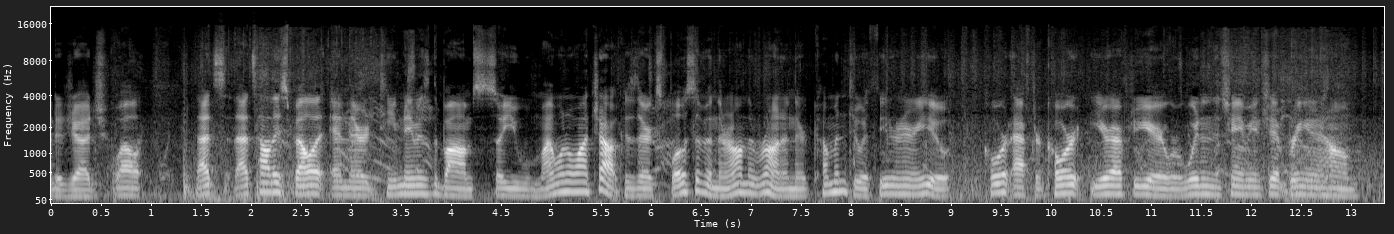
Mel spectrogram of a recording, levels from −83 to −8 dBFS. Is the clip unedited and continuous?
no; 1 cut; at 5.8 s

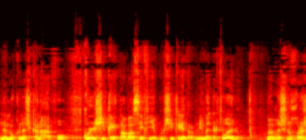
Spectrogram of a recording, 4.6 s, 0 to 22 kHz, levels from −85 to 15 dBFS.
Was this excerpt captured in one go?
no; 1 cut; at 1.1 s

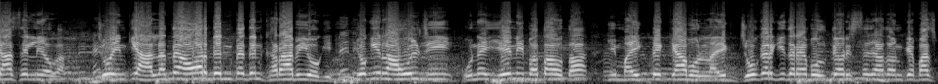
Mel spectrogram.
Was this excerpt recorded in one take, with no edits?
no; 1 cut; at 4.6 s

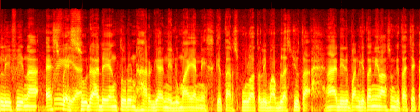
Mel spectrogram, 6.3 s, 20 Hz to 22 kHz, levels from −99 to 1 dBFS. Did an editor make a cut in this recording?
yes; 1 cut; at 1.0 s

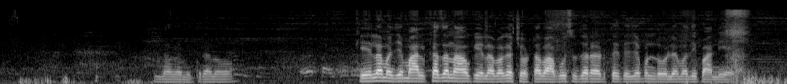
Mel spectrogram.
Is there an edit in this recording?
no; 0 cuts

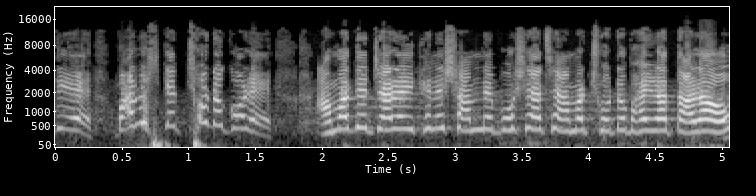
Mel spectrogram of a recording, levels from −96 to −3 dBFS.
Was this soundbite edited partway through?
yes; 1 cut; at 1.8 s

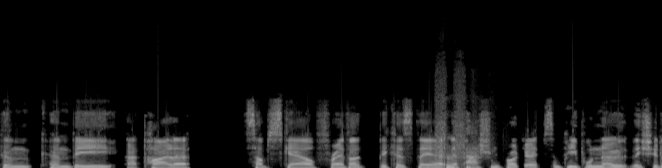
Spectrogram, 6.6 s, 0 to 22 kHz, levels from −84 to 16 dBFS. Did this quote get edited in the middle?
no; 0 cuts

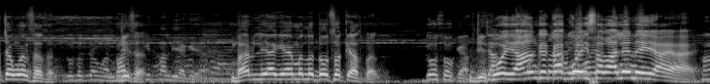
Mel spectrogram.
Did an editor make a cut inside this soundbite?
yes; 1 cut; at 4.9 s

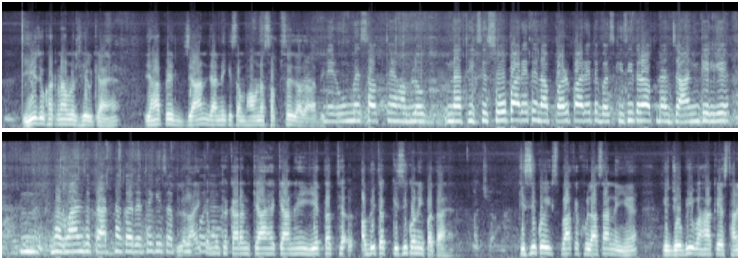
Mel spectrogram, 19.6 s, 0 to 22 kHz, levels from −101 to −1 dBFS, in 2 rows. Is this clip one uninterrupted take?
no; 2 cuts; at 4.3 s, 12.3 s

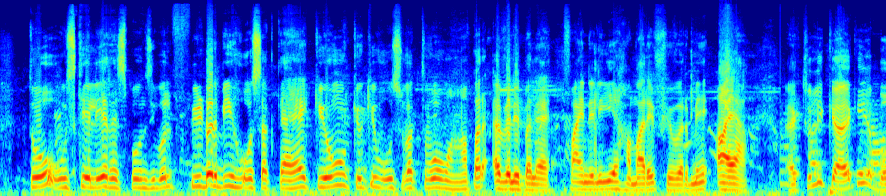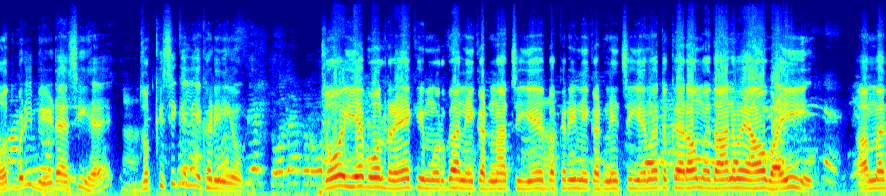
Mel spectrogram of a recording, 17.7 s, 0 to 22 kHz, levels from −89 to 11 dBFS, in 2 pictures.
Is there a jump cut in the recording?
yes; 3 cuts; at 5.6 s, 7.7 s, 12.1 s

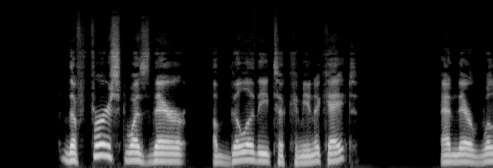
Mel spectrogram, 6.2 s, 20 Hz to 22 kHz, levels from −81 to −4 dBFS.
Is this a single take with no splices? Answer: yes; 0 cuts

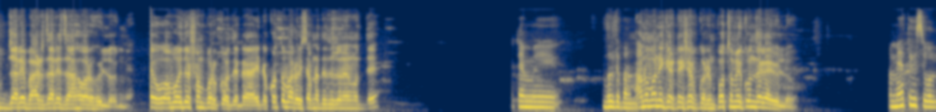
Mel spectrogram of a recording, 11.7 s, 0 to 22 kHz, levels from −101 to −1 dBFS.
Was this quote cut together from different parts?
yes; 1 cut; at 1.9 s

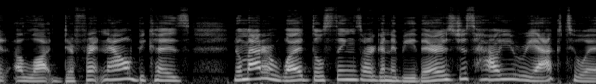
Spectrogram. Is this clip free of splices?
yes; 0 cuts

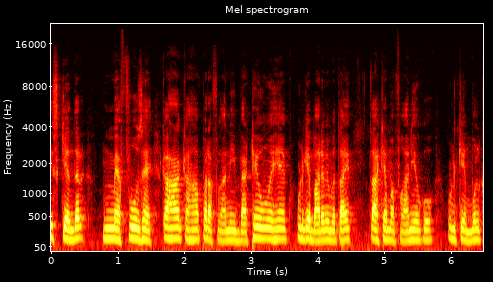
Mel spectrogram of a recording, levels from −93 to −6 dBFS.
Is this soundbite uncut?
no; 2 cuts; at 1.6 s, 3.6 s

